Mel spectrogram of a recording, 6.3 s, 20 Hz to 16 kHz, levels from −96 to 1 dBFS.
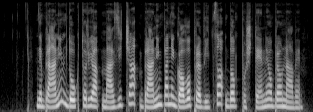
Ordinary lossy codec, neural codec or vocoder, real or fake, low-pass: none; none; real; 14.4 kHz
